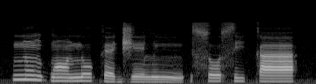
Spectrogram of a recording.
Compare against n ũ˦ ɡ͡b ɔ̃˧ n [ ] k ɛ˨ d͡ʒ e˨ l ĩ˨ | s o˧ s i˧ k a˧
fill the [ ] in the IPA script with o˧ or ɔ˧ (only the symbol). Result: o˧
